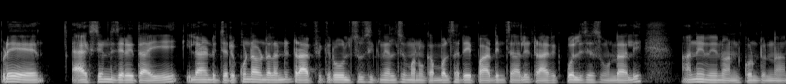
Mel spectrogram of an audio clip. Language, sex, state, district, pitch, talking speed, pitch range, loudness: Telugu, male, Andhra Pradesh, Anantapur, 105 Hz, 145 wpm, 100-110 Hz, -20 LUFS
